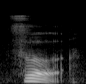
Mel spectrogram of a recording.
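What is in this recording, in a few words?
"tse", San Lucas Quiaviní Zapotec; ten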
